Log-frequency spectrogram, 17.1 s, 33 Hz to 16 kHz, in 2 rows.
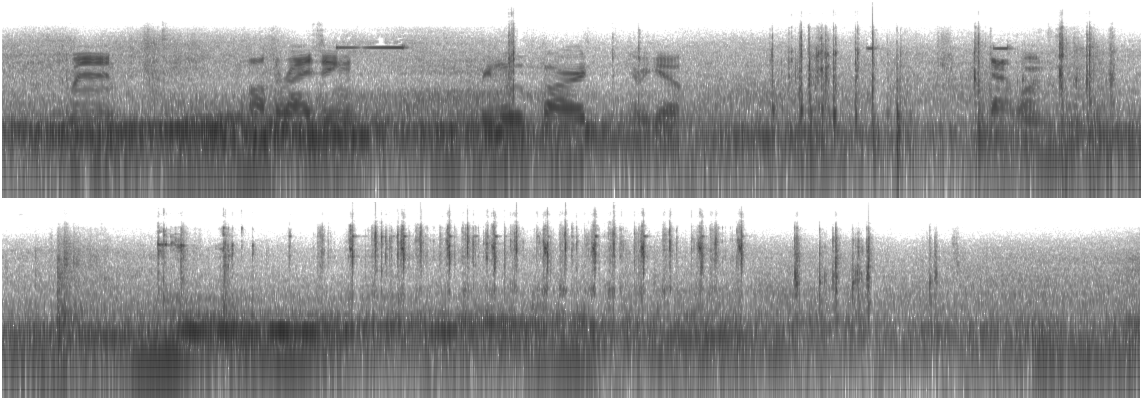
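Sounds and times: fuel nozzle clicking and rattling: 10.2s - 15.6s.

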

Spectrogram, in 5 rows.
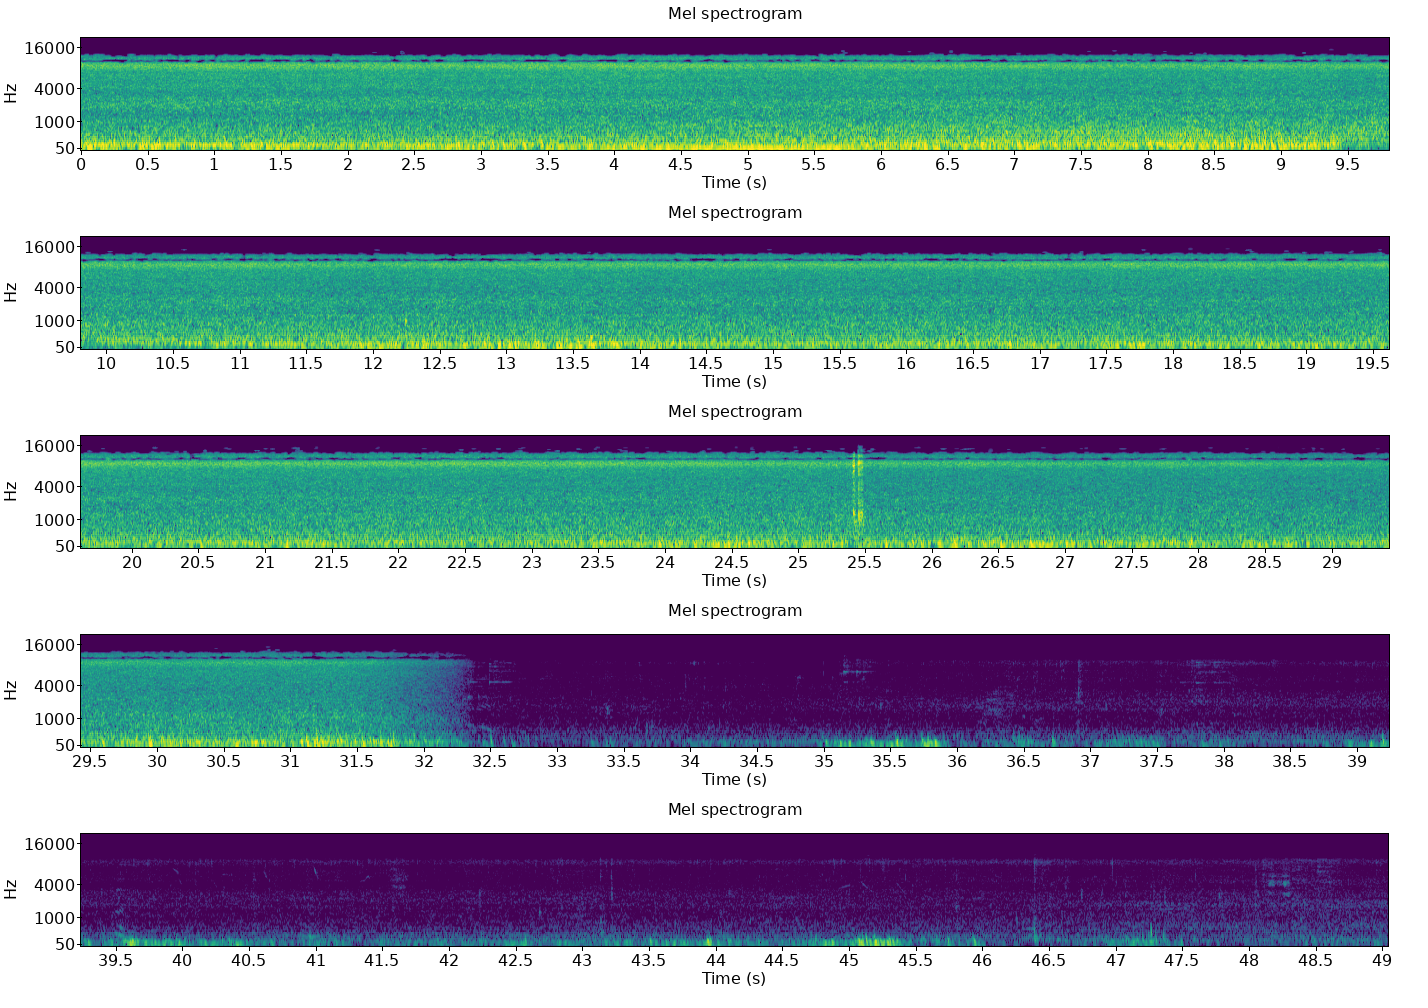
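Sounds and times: river rushing: 0.0s - 32.4s.

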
